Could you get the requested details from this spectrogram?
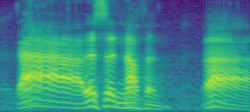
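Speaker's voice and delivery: very slow, put-on New England fisherman drawl. Imitating fishermen shrugging off the storm: new england fisherman voice. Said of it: "that's my New England fisherman voice".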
